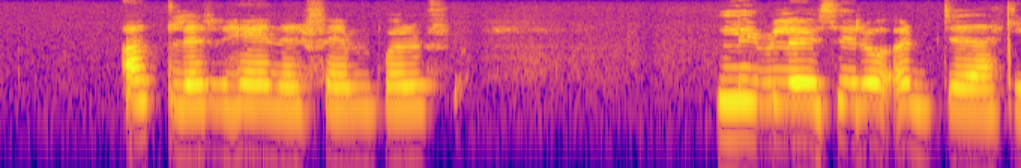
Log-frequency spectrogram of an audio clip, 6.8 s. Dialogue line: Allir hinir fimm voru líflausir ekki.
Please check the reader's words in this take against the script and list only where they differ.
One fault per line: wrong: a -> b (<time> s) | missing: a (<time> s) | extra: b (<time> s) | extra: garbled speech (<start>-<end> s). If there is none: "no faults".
extra: og önduðu (5.8 s)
